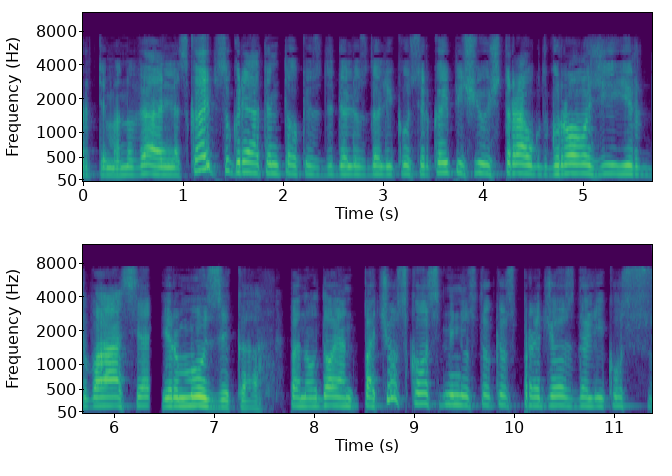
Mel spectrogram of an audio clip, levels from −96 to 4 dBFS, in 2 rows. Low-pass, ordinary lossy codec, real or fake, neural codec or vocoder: 7.2 kHz; MP3, 48 kbps; real; none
